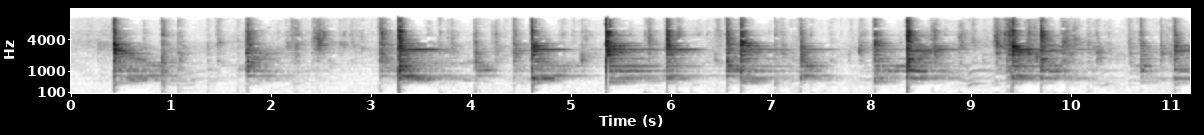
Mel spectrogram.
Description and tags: water dabble near a boat
buoy, sea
